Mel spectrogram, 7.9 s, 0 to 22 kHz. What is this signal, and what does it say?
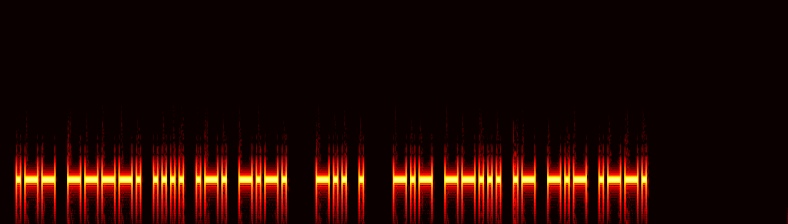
Morse code, heard as a keyed tone, about 27 wpm, 700 Hz. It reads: W9HRC DE K7AKP
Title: USA Callsign DE Callsign - 5 Characters - 28wpm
